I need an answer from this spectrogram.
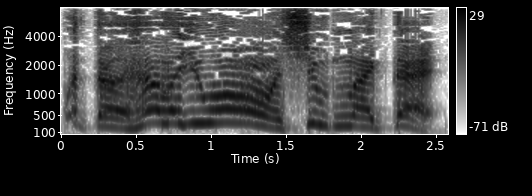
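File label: team kill accident, voice, male; Left 4 Dead 2; coach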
